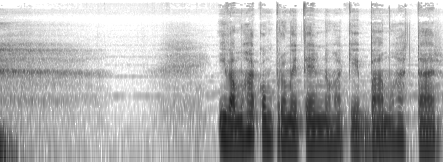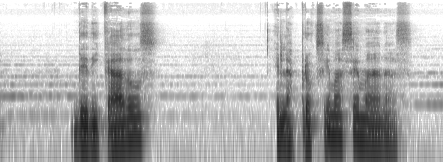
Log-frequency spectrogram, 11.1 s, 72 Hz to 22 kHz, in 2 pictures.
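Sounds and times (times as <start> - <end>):
slow exhale during a guided breathing exercise: 0.0 - 2.6
speech: 2.8 - 5.6, 6.4 - 7.5, 9.0 - 10.7.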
